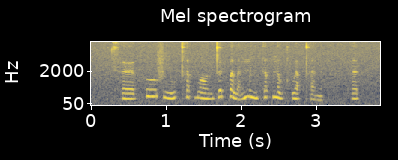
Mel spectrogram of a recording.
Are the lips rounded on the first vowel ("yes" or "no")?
yes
